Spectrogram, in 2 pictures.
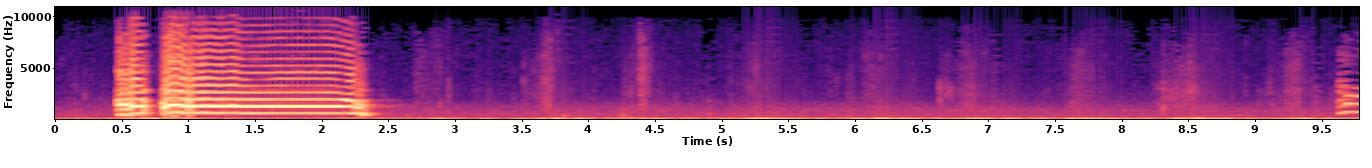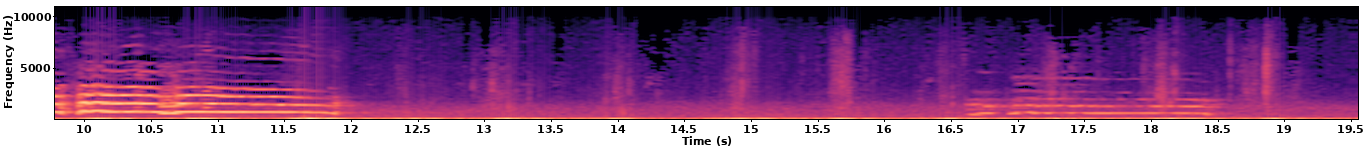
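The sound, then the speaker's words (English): A loud rooster crows, followed by two fainter answering crows, with a low rumbling background and no talking. “Stereo roosters.”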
